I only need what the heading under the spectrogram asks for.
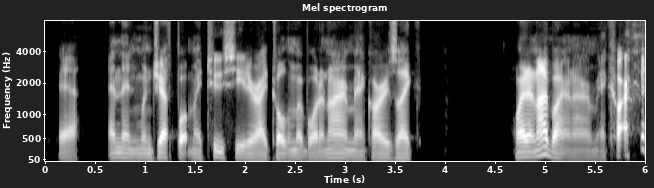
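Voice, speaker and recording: Very fast and with a strong New York accent, a man speaks in a very deep, low voice with fairly even intonation, the sound dry and close with no echo against a quiet background. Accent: thick New York. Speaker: rock crawling competitor. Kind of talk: casual chat.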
